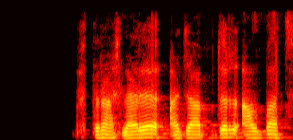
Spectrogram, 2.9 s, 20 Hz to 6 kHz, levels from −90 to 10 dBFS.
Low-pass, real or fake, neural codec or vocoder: 5.4 kHz; fake; vocoder, 44.1 kHz, 128 mel bands every 512 samples, BigVGAN v2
